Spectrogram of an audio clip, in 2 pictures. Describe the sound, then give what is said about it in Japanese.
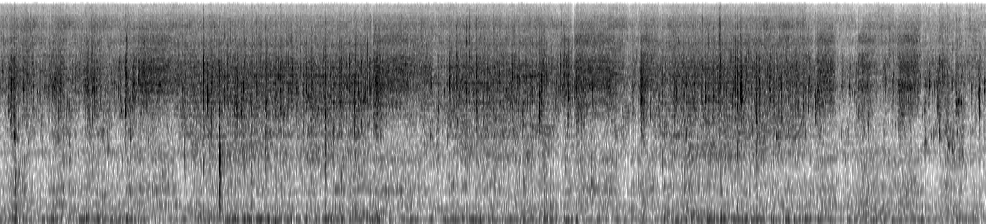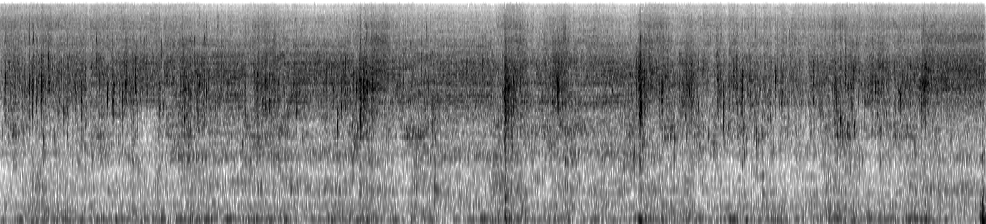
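Tap water runs steadily for the whole stretch, a continuous bright hiss of spray with faint splashes and no voices over it. “熱くない？よかった。”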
